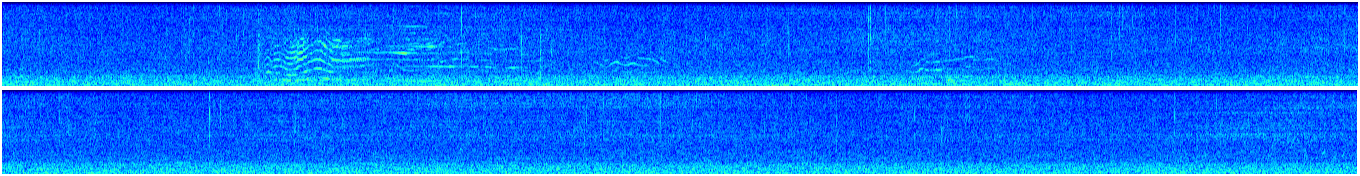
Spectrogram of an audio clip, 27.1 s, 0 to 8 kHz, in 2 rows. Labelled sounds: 2.7	4.6	killer whale, Bigg's (transient), 1.2 to 5.7 kHz
6.1	6.6	killer whale, Bigg's (transient), 1.9 to 2.7 kHz
9.0	9.8	killer whale, Bigg's (transient), 1.3 to 2.8 kHz

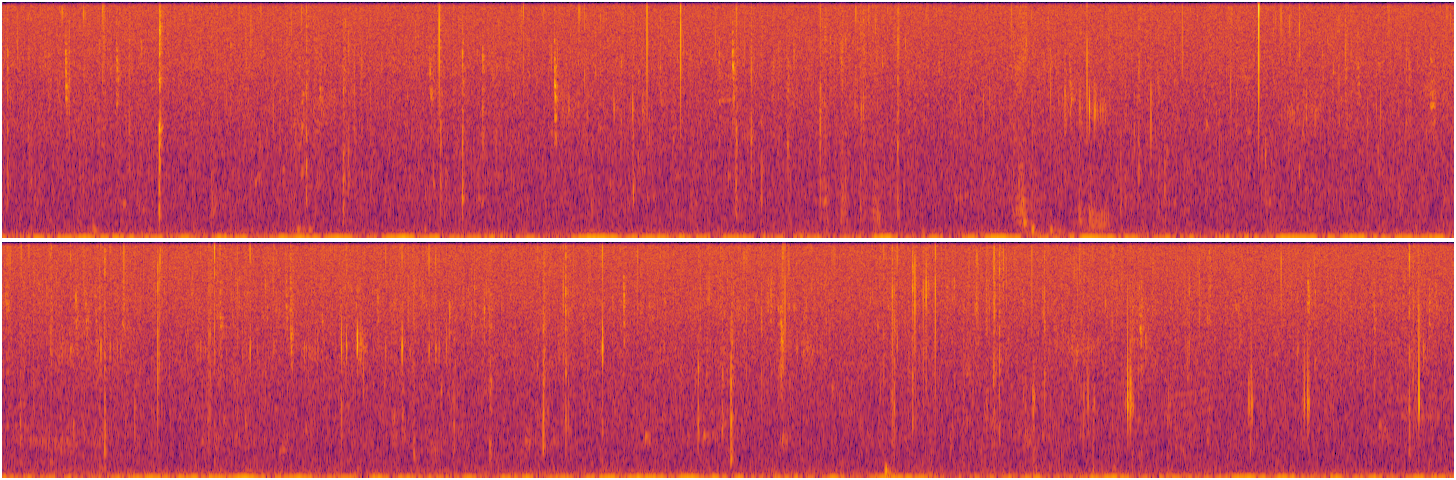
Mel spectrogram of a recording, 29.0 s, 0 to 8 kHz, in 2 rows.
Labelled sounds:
26.1	26.7	killer whale, southern resident, J pod, call S04, 0.08 to 1.3 kHz

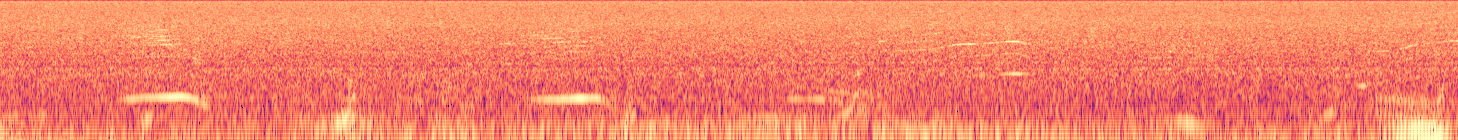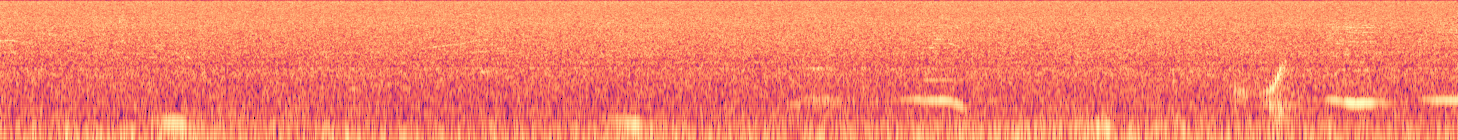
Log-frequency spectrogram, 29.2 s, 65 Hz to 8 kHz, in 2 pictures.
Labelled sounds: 9.5	10.3	humpback whale, 1.6 to 2.0 kHz
14.5	14.8	humpback whale, 1.9 to 2.0 kHz
18.9	19.2	humpback whale, 1.5 to 1.7 kHz
28.0	28.4	humpback whale, 3.0 to 3.2 kHz

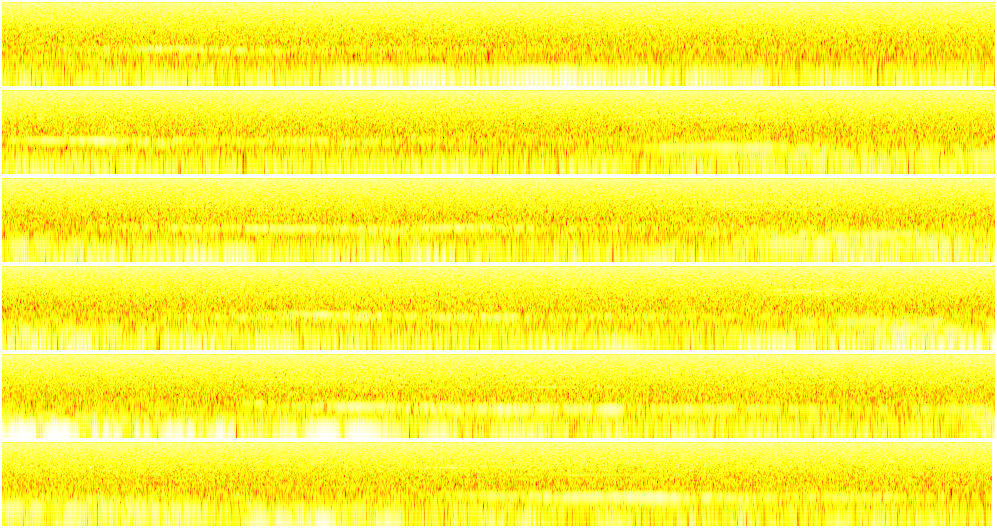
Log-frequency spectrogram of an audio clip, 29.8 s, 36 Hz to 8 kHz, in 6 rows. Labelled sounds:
18.8	19.1	humpback whale, 1.4 to 1.6 kHz
26.9	27.2	humpback whale, 1.4 to 1.6 kHz

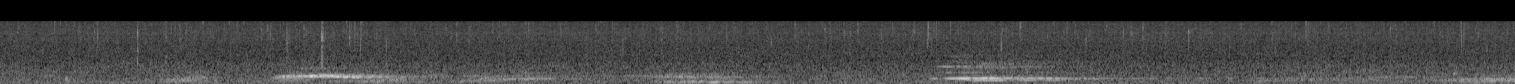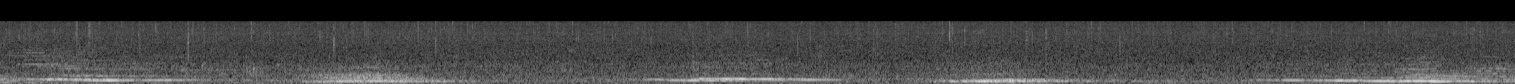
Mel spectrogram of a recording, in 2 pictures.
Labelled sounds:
9.4	10.0	humpback whale, 0.78 to 1.0 kHz
15.2	15.6	humpback whale, 1.4 to 1.7 kHz

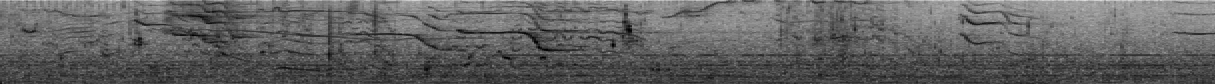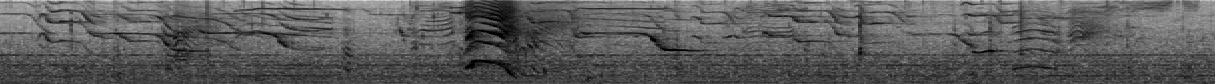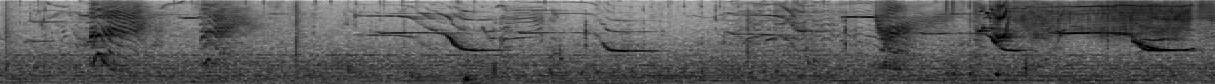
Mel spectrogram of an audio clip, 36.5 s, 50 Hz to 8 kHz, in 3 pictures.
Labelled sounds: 1.3	6.0	killer whale, southern Alaska resident, 0.87 to 8.0 kHz
9.6	10.6	killer whale, southern Alaska resident, 1.3 to 8.0 kHz
11.5	23.3	killer whale, southern Alaska resident, 0.23 to 8.0 kHz
24.5	26.9	killer whale, southern Alaska resident, 0.32 to 8.0 kHz
27.7	31.1	killer whale, southern Alaska resident, 0.83 to 8.0 kHz
31.5	36.4	killer whale, southern Alaska resident, 0.46 to 8.0 kHz

